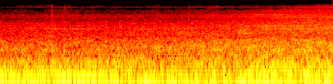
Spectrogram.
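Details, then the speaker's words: Furnace after blower wheel replacement: steady low airy rumble of the blower running smoothly, no rattle or violent shaking; motor, mount and bushings were fine, the blower wheel was the fault. Normal blower operation. "Anyways, we got a nice quiet furnace. Once again, I can cut this zip tie because this ain't violently shaking anymore. Nothing is violently shaking."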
